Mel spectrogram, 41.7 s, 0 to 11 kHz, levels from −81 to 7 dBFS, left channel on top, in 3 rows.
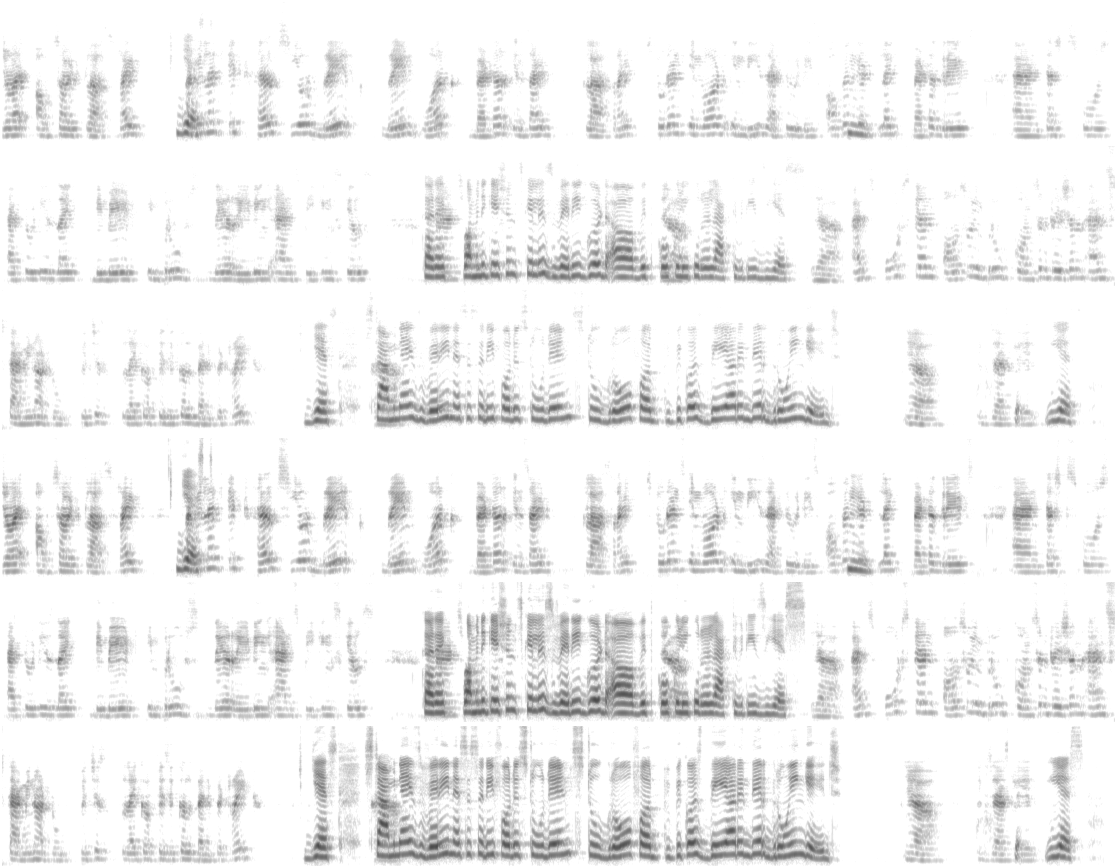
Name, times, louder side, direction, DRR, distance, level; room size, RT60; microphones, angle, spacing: voice 1, 0.0-1.7 2.3-4.3 4.7-6.8 7.3-7.9 8.2-19.6 22.1-22.5 24.0-31.1 32.4-32.8 39.1-39.6 40.0-40.7, right 7 dB, 50° right, 3.7 m, -45 dB
voice 2, 19.2-23.9 31.6-38.3 40.9-41.2, right 6 dB, 80° right, 0.5 m, -32 dB
15.0 x 11.5 x 3.1 m
head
